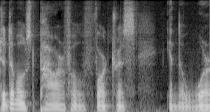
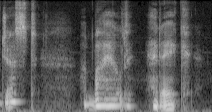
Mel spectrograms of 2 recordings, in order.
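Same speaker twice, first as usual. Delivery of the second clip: small, very high, terrified, frightened squeak; 11 semitones higher than usual. The narrator answers the Duke's question, in a tiny, terrified voice. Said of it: "I said in a tiny, terrified voice".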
